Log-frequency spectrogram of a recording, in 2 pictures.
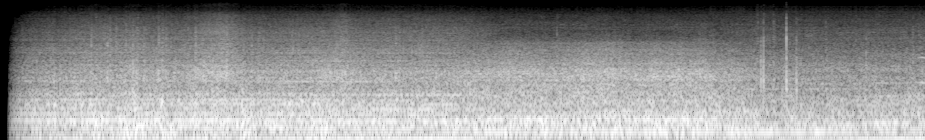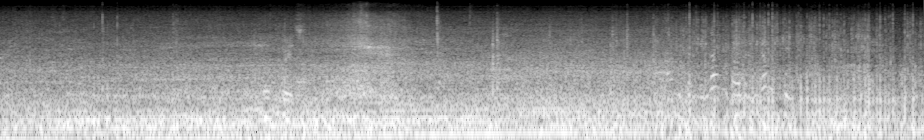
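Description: Car engine and road noise heard from inside the cabin while driving, a steady low drone that grows heavier for a few seconds in the middle.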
